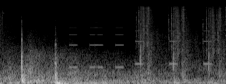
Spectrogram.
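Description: A few sharp bursts of gunfire in a video game, with a short electronic tone pattern between shots and a denser volley near the end.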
